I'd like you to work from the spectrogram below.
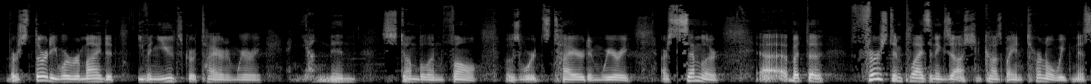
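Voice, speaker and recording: A man delivers an expository sermon in a church, walking his listeners through scripture line by line. His voice has a gravelly edge, and he builds emphasis on repeated phrases before dropping back to a quieter, more reflective tone. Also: mid-range voice, moderate pace. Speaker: pastor. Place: church or auditorium with congregation.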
